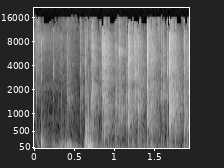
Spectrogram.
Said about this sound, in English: I'm clapping. All right. Enough of the clapping.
